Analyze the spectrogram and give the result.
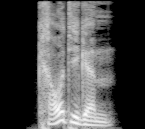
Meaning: strong dative masculine/neuter singular of krautig
- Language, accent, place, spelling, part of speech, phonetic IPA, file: German, Germany, Berlin, krautigem, adjective, [ˈkʁaʊ̯tɪɡəm], De-krautigem.ogg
